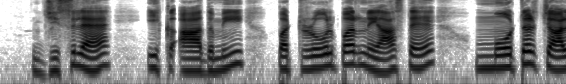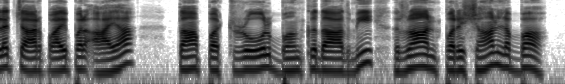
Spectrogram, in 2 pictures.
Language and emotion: Dogri, surprised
